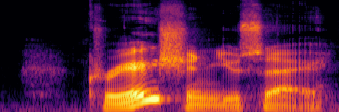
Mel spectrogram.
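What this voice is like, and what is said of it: Sean Connery impression. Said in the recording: “I'm being Sean Connery. ... it's a good impression.”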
